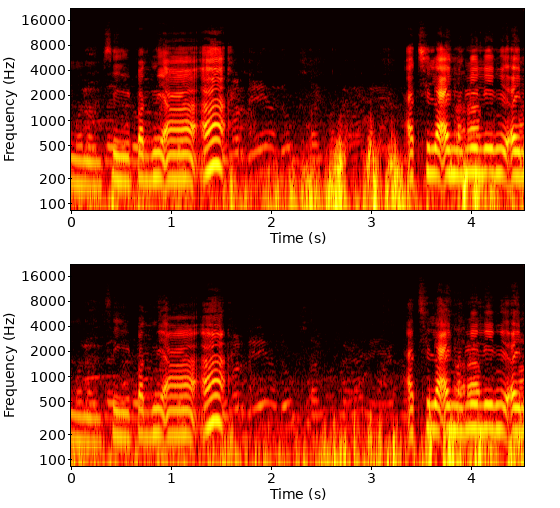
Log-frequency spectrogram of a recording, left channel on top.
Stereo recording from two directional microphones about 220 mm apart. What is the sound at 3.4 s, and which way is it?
Speech, 5° left (ahead or behind).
